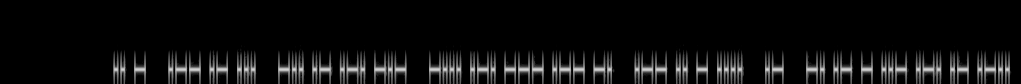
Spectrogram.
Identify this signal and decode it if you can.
Morse code, heard as a keyed tone, about 34 wpm, 700 Hz. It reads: IT WAS DARK BROWN WITH A NATURAL
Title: Sentences from Top 1400 Words 35wpm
